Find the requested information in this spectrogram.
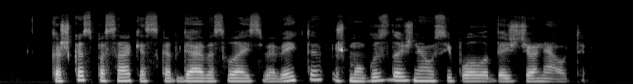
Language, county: Lithuanian, Alytus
